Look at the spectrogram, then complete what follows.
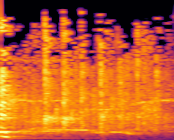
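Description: Audience applause: a dense, steady patter of many hands clapping together at moderate loudness, holding for under two seconds and easing off slightly toward the end.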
